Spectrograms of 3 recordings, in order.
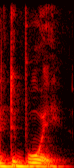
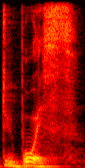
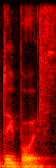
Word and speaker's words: Du Bois: Um Europeans say Du Bois and all Americans say Du Bois. Okay. That was his name cuz he was American. So, he was Du Bois and he's from Des Moines.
